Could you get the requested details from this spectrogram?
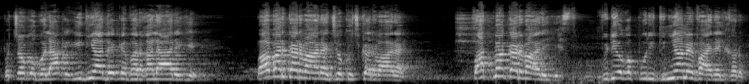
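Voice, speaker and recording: Woman, high voice, urgent accusing appeal, echoey room at home. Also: fast talker, sharp tone, slight background noise. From Pakistan. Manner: urgent, accusing, repetitive pleading. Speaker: mother making a public appeal. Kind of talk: impassioned complaint to camera. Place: her home, indoors.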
